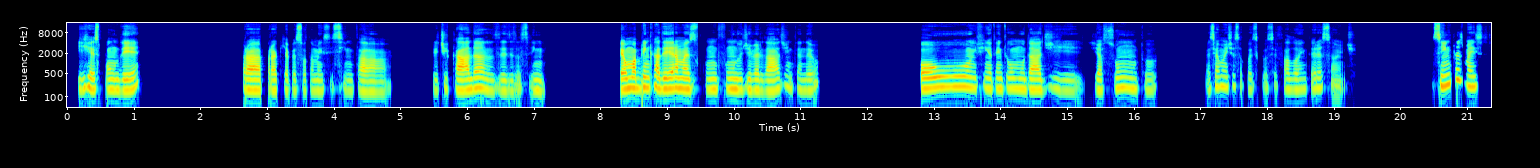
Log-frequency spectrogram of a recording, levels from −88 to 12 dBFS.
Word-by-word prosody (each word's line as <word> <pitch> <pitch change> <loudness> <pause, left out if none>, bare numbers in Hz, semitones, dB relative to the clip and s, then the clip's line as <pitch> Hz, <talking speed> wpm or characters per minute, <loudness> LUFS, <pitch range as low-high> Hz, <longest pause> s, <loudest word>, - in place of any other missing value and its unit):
e 170 - -7
responder. 170 - +1 1.5
Para 165 -2 +7
para 160 0 -1
que 160 0 -10
a - - -6
pessoa 155 0 -6
também 155 0 -9
se 160 - -17
sinta 145 -2 -4 0.7
criticada, 170 +2 +3
às 155 - -12
vezes, 155 -1 -8
assim 160 -2 -9 1.1
é 170 - +9
uma 190 +2 +7
brincadeira, 180 -1 +5
mas 175 -1 +3
com 170 0 -6
um - - -3
fundo 175 -1 -3
de 170 - -4
verdade, 160 +4 -1
entendeu? 165 -1 -9 1.5
Ou, 200 +3 +3
enfim, 185 0 -7
eu - - -2
tento 180 +1 -6
mudar 170 -2 +1
de 160 -3 -12
de 165 - -8
assunto, 180 0 -7 0.7
mas - - -10
realmente 200 +1 -5
essa 210 - -12
coisa 165 +1 -14
que - - -51
você 190 +4 -15
falou 170 -5 -7
é - - -8
interessante. 175 +2 -10 1.1
Simples, 240 +9 +2
mas, 205 -2 -2
175 Hz, 120 wpm, -22 LUFS, 160-185 Hz, 1.5 s, é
